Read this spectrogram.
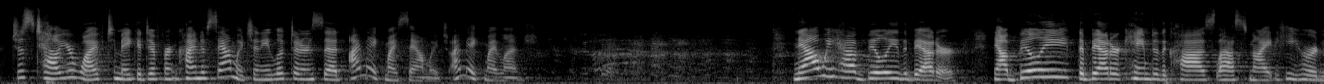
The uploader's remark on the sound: Preached on January 2nd at the 11:30AM service.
